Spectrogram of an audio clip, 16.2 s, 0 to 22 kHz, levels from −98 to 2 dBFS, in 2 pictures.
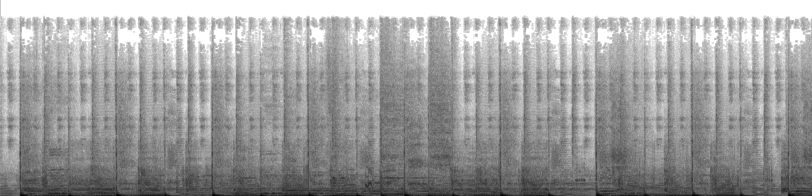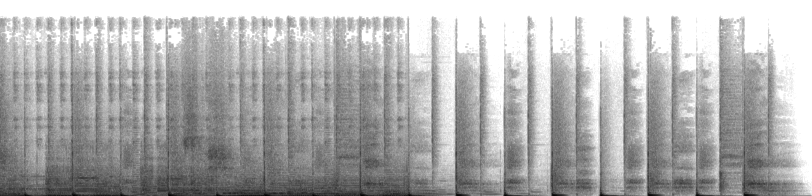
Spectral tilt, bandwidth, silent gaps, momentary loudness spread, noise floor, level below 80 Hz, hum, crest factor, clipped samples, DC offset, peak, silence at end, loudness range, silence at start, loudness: -6 dB/octave; 16.5 kHz; none; 5 LU; -32 dBFS; -16 dBFS; none; 12 dB; under 0.1%; under 0.1%; 0 dBFS; 0.35 s; 3 LU; 0 s; -13 LUFS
